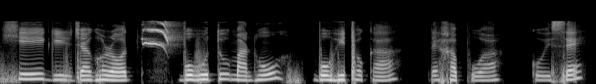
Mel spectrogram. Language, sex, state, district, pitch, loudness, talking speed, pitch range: Assamese, female, Assam, Sonitpur, 210 Hz, -16 LUFS, 100 wpm, 200-230 Hz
